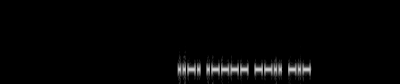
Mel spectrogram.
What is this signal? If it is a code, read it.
Morse code, heard as a keyed tone, about 49 wpm, 700 Hz. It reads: F1ZK
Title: DXCC-100 Call Signs - 4 Characters - 50wpm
